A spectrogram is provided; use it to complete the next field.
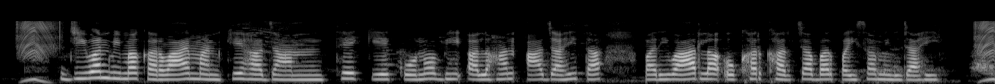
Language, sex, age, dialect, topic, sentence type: Chhattisgarhi, female, 25-30, Eastern, banking, statement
